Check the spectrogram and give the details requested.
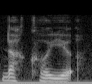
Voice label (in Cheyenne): bears, Cheyenne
